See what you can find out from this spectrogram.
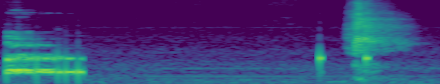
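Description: A small dog named Bagel lets out a quick run of high, yappy barks, then after a pause a short click and one harsher, breathy bark. Nobody talks.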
